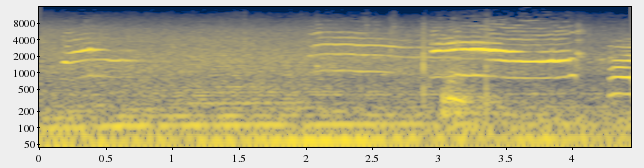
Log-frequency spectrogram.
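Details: Mother cat and kitten, hungry, meowing loudly for food: a series of insistent tonal meows, short then longer and wavering, with a brief clatter and a final short mew, over a low hum.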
